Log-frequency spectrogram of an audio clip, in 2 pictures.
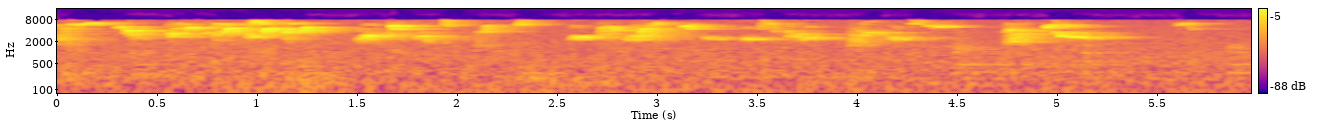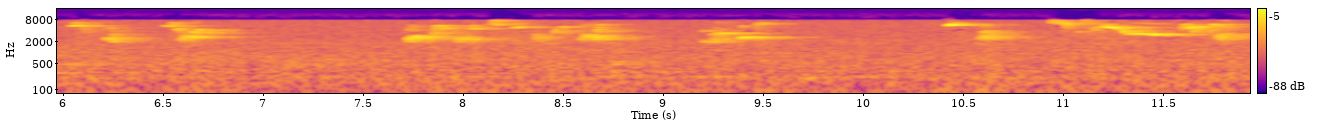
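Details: Young European goldfinch, five months old, from Livno, singing a fast, jumbled run of bright twittering and chirping notes in bursts separated by short pauses.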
